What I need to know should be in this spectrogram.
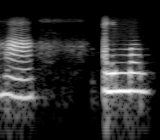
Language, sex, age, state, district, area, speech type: Marathi, female, 18-30, Maharashtra, Raigad, rural, conversation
